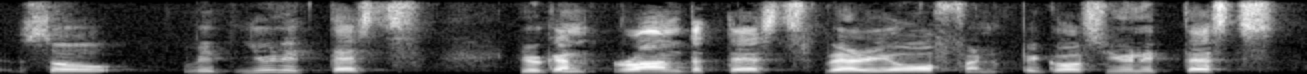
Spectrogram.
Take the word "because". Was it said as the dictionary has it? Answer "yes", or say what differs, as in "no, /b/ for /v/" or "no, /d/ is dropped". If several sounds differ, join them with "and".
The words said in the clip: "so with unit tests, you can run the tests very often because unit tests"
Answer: no, /s/ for /z/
